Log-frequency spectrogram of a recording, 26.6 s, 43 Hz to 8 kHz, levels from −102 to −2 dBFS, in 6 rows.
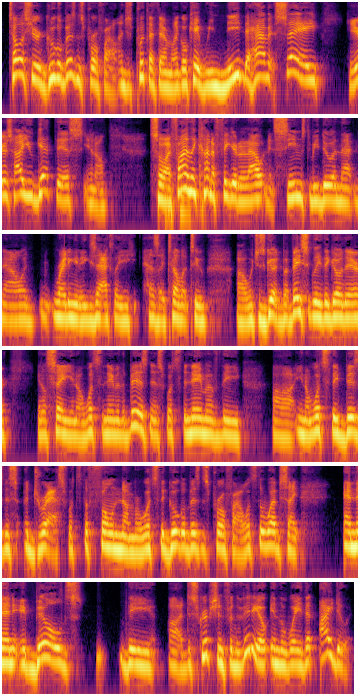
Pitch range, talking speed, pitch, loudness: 150-185 Hz, 250 wpm, 165 Hz, -14 LUFS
